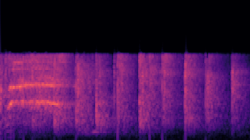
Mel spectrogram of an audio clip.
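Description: A small group claps in a classroom team activity, a steady patter of hand claps that swells in repeated bursts, with a faint voice early on.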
